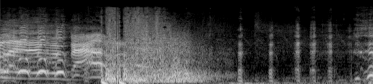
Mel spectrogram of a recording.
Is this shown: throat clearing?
no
